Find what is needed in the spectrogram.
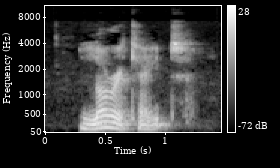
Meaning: An anthelmintic medication used to treat a number of types of parasitic worm infections, including clonorchiasis, cysticercosis, opisthorchiasis, schistosomiasis, and tapeworm infections
- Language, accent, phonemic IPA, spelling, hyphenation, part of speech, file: English, Southern England, /ˌpɹæzɪˈkwæntɛl/, praziquantel, pra‧zi‧quan‧tel, noun, LL-Q1860 (eng)-praziquantel.wav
